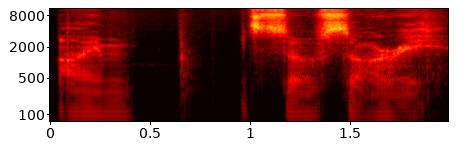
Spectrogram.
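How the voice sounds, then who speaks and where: A man reading a creepypasta as the quiet ghost of a boy, speaking softly and apologetically. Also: low-pitched, very slow, slight background noise, voice pushed down, exaggerated voice. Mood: eerie. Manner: soft, apologetic, creepy calm.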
